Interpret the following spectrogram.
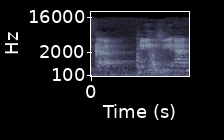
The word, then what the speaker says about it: Stephen: to say the name Stephen wrong. I used to say it S-T-E-P step, H-E-N head, step hen. Step hen is Stephen.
